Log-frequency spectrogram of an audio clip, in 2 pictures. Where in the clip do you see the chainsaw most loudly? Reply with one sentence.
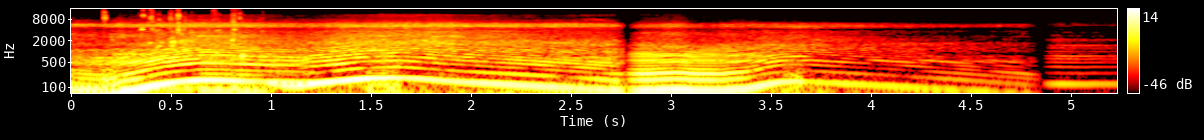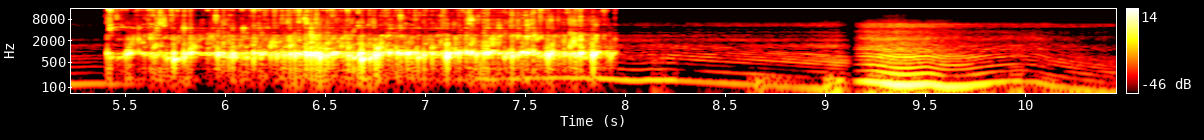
The loudest moment of the chainsaw is at 1 second.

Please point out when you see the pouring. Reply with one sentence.
You can hear the pouring from 0.3 to 0.9 s and from 5.4 to 8.0 s.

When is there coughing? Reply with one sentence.
You can't hear the coughing here.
